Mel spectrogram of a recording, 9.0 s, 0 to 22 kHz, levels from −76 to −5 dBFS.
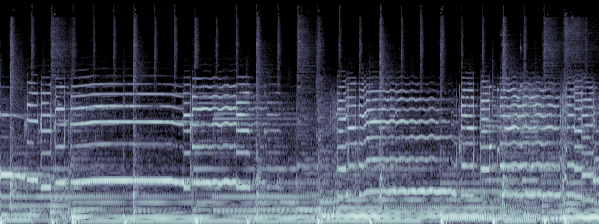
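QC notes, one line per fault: No faults heard in this clip.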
